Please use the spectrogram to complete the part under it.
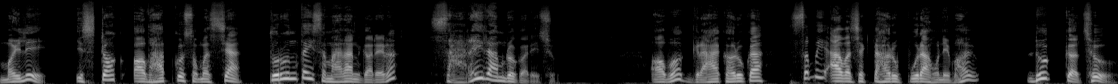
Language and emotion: Nepali, happy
